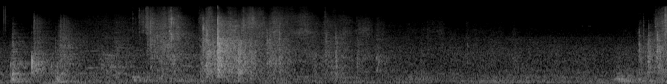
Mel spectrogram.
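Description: Handling noises: sneaker soles scuffing on a stone floor and a sheet of paper rustling as it is moved about. There is a louder swishing rustle about two seconds in and another short scuff near the end.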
